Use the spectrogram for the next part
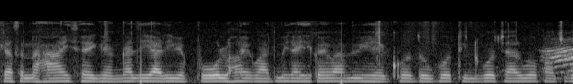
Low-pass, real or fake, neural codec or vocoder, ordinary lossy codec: none; real; none; none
